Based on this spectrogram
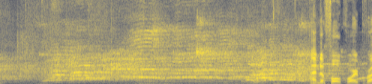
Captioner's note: crowd members shouting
